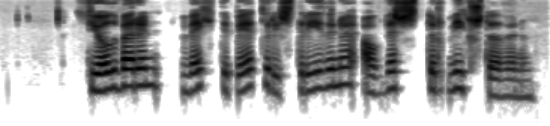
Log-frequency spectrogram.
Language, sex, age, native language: Icelandic, female, 30-39, Icelandic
